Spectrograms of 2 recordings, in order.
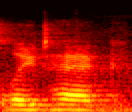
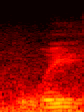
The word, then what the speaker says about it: LaTeX: And then we've got, that's pronounced LaTeX. Okay, looks like it's latex. It's LaTeX.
